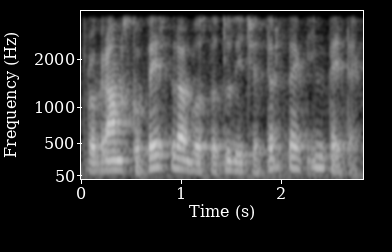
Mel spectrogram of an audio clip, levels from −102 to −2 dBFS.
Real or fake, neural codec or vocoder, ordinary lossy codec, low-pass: fake; codec, 16 kHz, 16 kbps, FunCodec, trained on Chinese and English, 50 frames a second; none; 3.6 kHz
